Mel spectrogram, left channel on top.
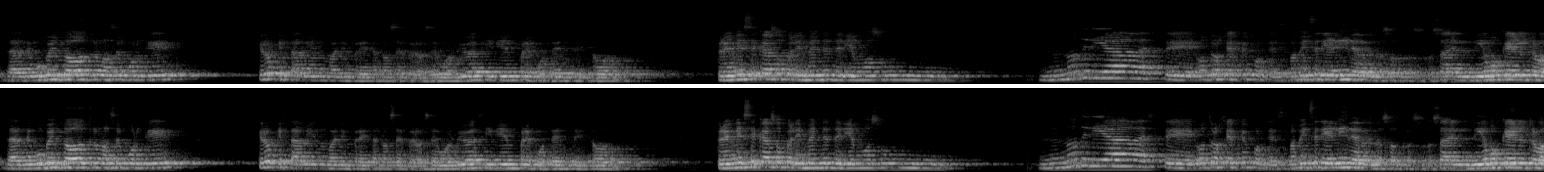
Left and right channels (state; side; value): normal; both; correlation 0.52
